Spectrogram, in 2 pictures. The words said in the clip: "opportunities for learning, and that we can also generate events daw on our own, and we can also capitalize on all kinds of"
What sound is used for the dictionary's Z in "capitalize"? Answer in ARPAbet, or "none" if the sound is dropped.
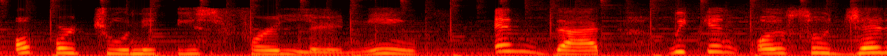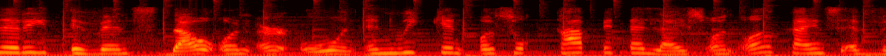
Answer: S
